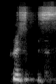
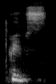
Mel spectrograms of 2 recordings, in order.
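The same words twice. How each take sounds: First: ক্রিসপস with s before the p; British pronunciation. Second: ক্রিপস said with "ps" ending; American pronunciation. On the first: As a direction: say ক্রিসপস the British way, "sps" ending. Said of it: "ব্রিটিশটা এটাকে বলে". (British উচ্চারণে ক্রিসপস) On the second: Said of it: "হ্যাঁ, American.". (American উচ্চারণে ক্রিপস) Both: Shown as a demonstration.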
